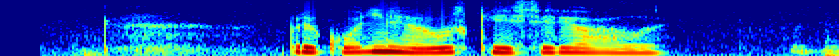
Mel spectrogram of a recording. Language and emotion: Russian, neutral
